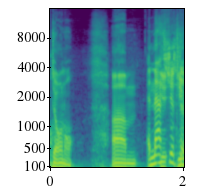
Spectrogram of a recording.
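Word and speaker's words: Domhnall: carell gleeson it's spelled don hall but it's pronounced donal um and that's just i mean you mean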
